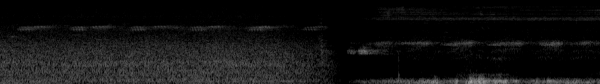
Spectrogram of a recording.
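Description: Insects chirping in even pulses, about three a second, over a steady outdoor hiss. The sound cuts out briefly about halfway through, and a lower-pitched insect chirp at a similar rate takes over.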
